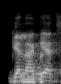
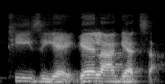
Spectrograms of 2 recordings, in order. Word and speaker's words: Guelaguetza: Guelaguetza. I'll spell it out. Guela, Guetza. Guelaguetza.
